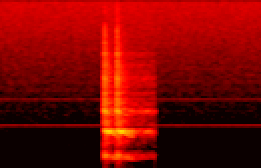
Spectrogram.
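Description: A short electronic chime confirms a menu choice.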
